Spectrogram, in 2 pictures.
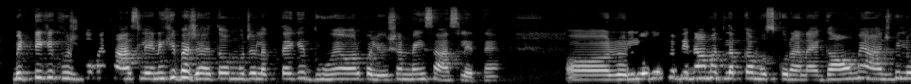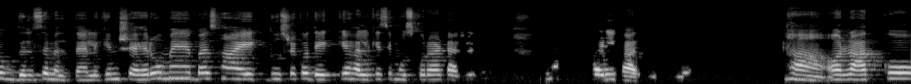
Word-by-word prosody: मिट्टी 275 +3 +2
की 320 +1 0
खुशबू 275 0 -5
में 295 - -8
साँस 255 0 +1
लेने 270 0 +2
की 325 +3 +2
बजाय 255 -4 +4
तो 270 - +4
अब 265 - +1
मुझे 255 +1 0
लगता 245 0 -2
है 255 - 0
कि 285 +2 -5
धुएँ 235 +2 -3
और 250 0 +2
पॉल्यूशन 230 0 -1
में 240 +1 -2
ही 250 - -2
साँस 200 -6 -2
लेते 180 0 -5
हैं 190 0 -10 0.8
और 220 0 +2
लोगों 260 +4 +3
का 315 +2 -7
बिना 285 +1 +2
मतलब 285 -1 -1
का 280 - +3
मुस्कुराना 240 -4 -2
है। 215 - -3
गाँव 235 +3 +3
में 300 - -3
आज 245 -2 -1
भी 290 - -6
लोग 275 -5 -1
दिल 220 -1 +1
से 260 - +4
मिलते 205 -3 -5
हैं 200 - -4
लेकिन 245 +4 -5
शहरों 245 +4 +2
में 280 0 -2
बस 270 0 -1
हाँ 260 -1 +2
एक-दूसरे 245 +1 -2
को 265 +1 +2
देख 450 0 0
के 260 - +3
हल्की-सी 235 +2 -1
मुस्कुराहट 225 0 -2
आ 220 - +4
जाए 460 - -13 0.7
वो 280 +2 -7 0.4
बड़ी 235 +1 +4
बात 185 -3 +6
होती 355 0 -20 1.1
है। - - -1
हाँ, 200 -6 +2
और 225 0 +3
रात 225 -1 +2
को 275 0 +4
245 Hz, 200 wpm, -20 LUFS, 225-270 Hz, 1.1 s, बात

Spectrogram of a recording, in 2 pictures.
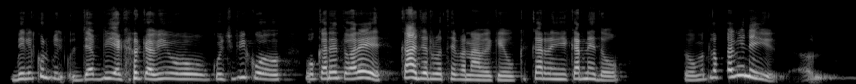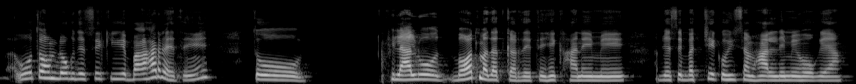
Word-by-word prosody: बिल्कुल, 270 - 0
बिल 300 +3 -6 0.2
जब 235 +1 +1
भी 280 0 -1
अगर 255 +3 +2
कभी 245 +3 +3
वो 245 -3 0
कुछ 245 0 -6
भी 320 +4 -2
को 270 - +2 0.4
वो 240 - -2
करें 275 +3 +2
तो 260 - -3
अरे! 285 +2 +6 0.2
का 310 +1 +8
ज़रूरत 255 -2 +1
है 240 - 0
बनावे 215 -3 0
के 200 +1 -2
वो 195 - -1 0.2
कर 275 -1 +2
रही 250 -1 0
हैं 240 - -2
करने 265 -1 +2
दो। 190 -2 -3 0.7
तो 200 -1 -4
मतलब 310 +10 -5
कभी 390 +5 +4
नहीं 305 -10 +3
अन 340 -2 -14 0.5
अ, - - -13
वो 255 +4 -1
तो 300 +2 +2
हम 285 -1 +2
लोग 265 -1 +1
जैसे 250 +1 -4
कि 255 0 -11
ये 250 0 -2
बाहर 250 +9 +2
रहते 200 -5 -3
हैं, 285 +10 -4 0.5
तो 200 -6 0 0.8
फिलहाल 220 -2 +5
वो 230 -2 +3
बहुत 225 +6 +2
मदद 215 -3 +2
कर 190 -2 -2
देते 185 +1 -3
हैं, 200 +1 -1
खाने 190 0 -1
में, 185 0 +1 0.4
जैसे 205 +2 -3
बच्चे 215 +4 -5
को 230 0 -2
ही 220 0 0
सँभालने 195 -3 0
में 195 0 +1
हो 185 -1 +1
गया। 185 0 -3
235 Hz, 205 wpm, -24 LUFS, 200-265 Hz, 0.8 s, का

